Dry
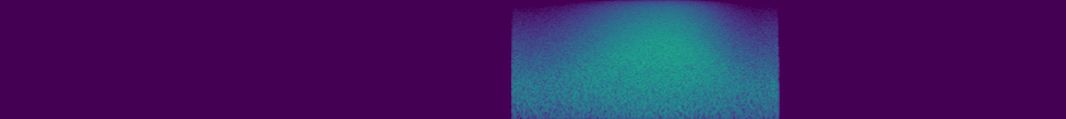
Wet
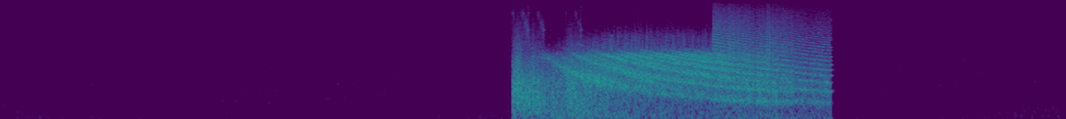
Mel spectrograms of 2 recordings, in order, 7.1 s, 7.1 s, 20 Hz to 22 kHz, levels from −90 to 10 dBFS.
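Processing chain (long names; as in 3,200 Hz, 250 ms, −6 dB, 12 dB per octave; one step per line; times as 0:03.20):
downward compressor 5 to 1, threshold −32 dBFS, peak gain reduction 14 dB
0:03.52–0:04.75: elliptic low-pass filter 3,800 Hz
phase shifter 0.29 Hz, delay 2.2 ms, feedback 67%
multi-tap delay 104/354 ms −3.5/−4.5 dB
saturating transformer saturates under 1,400 Hz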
